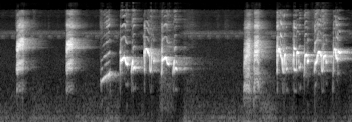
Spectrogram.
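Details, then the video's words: Sooty-headed bulbul song. Two rough, scratchy calls come first, then a rising whistle runs into warbling, bubbly notes. The pattern repeats after a brief pause. "Suara Kutilang Gacor Dorr"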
